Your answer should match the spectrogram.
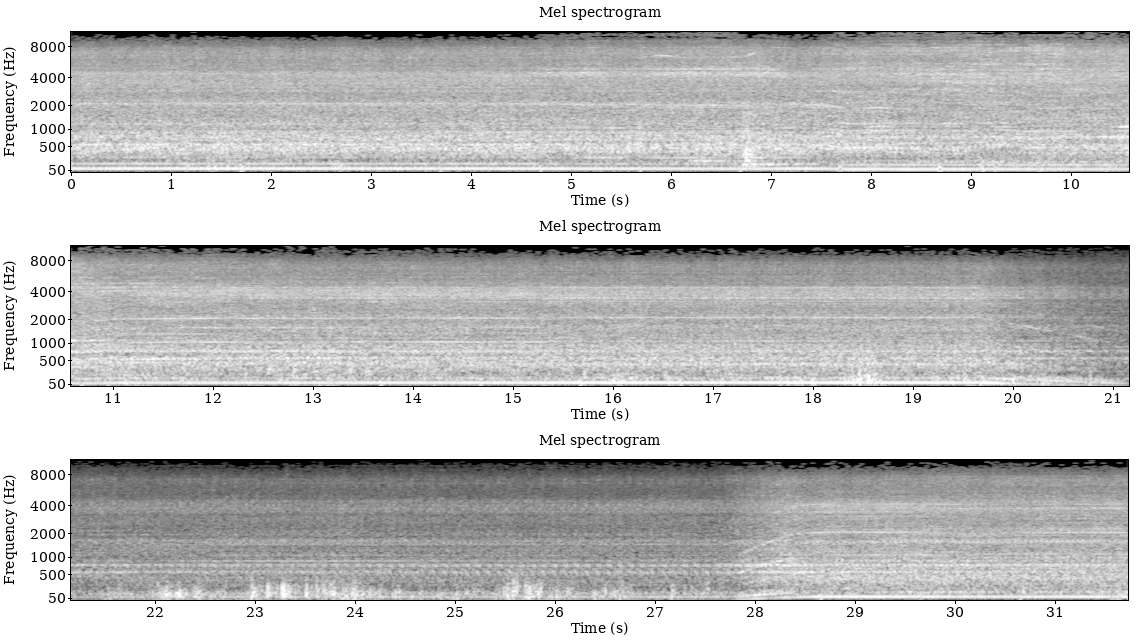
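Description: Diesel engine of a tracked excavator running steadily. About twenty seconds in its note drops and it goes quieter, then it rises back up near the end.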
